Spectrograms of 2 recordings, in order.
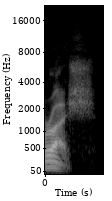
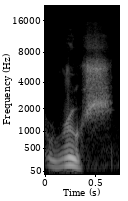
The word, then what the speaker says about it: Rush: That is one of the great bands of all time, Rush. What? I love how you pronounce it, but it's Roosh. Well, I don't know if that changes anything, but it's not Rush, it's Roosh.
